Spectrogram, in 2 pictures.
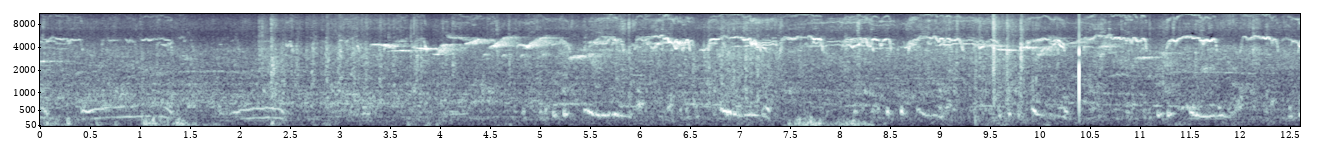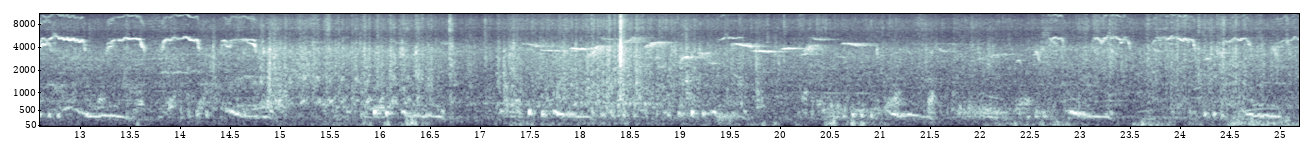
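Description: Young pigeon making soft, repeated cooing calls over about twenty-five seconds, fairly faint, with scattered chirps and light rustling around it.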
